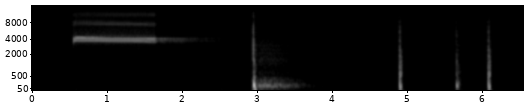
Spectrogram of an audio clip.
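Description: A referee's whistle signals offside in a football video game: one clear, sharp blast of about a second, then a dull thump and a few faint clicks.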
